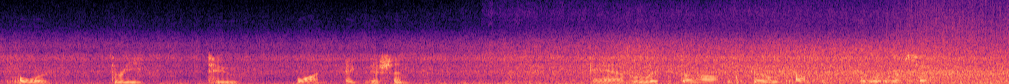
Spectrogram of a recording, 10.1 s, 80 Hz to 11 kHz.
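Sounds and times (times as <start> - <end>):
rocket engines rushing roar: 0.0 - 10.0.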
